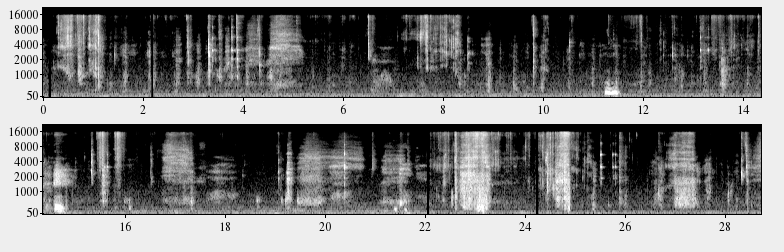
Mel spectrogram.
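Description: Close-miked eating sounds: people chewing and crunching on spicy noodles, prawns and raw vegetables, with irregular short clicks and bursts of mouth noise.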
